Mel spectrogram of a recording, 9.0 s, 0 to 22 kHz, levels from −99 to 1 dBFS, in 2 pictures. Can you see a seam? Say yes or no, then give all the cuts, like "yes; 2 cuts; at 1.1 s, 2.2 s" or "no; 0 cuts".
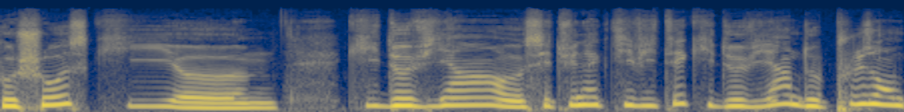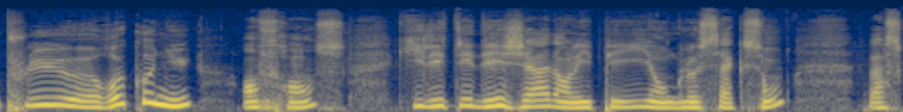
no; 0 cuts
